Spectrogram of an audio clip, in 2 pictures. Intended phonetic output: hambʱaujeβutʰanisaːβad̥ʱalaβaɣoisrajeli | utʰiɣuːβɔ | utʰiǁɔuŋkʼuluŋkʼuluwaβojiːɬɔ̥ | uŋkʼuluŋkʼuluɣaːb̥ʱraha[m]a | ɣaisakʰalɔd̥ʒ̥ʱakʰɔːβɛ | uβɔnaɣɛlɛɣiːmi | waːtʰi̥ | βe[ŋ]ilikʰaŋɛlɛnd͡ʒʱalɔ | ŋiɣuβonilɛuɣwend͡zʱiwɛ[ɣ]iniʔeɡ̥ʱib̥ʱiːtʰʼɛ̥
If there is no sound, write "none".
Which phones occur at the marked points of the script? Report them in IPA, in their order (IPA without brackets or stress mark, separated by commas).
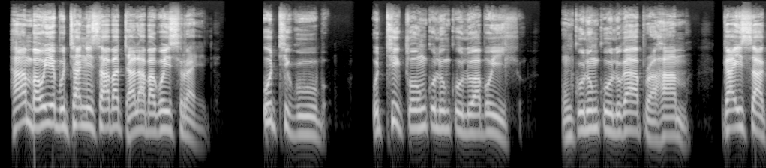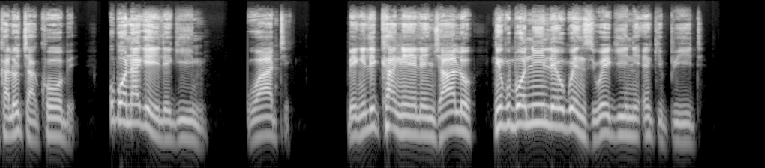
m, ŋ, ɣ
